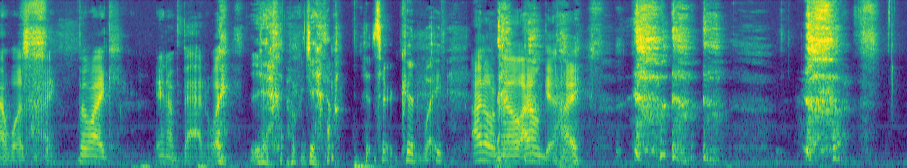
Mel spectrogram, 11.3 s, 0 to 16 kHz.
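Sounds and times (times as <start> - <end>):
speech: 0.0 - 9.1, 10.0 - 10.6
harsh raspy smoker's cough: 6.2 - 9.3, 10.0 - 10.9.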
